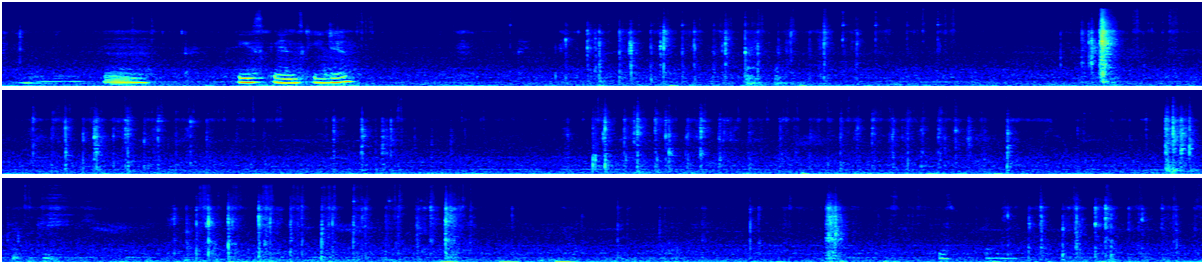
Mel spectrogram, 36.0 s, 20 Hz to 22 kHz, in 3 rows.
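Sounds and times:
cards clicking and rustling: 5.6 - 9.6, 10.6 - 16.9, 17.6 - 22.2, 23.4 - 24.4, 25.7 - 28.8, 30.1 - 33.2, 34.0 - 36.0.

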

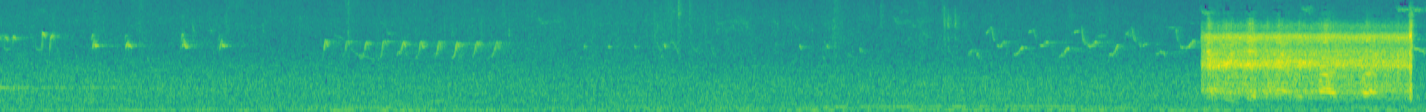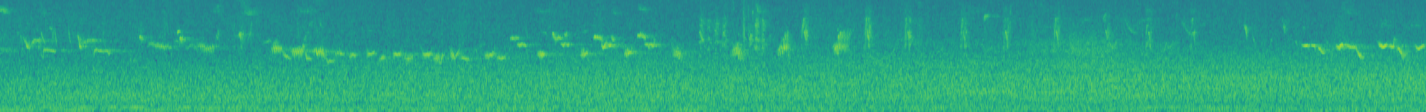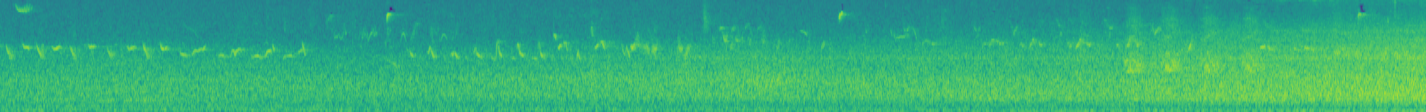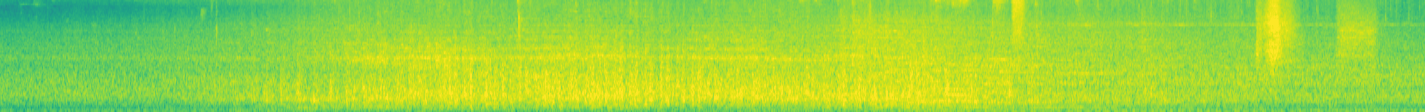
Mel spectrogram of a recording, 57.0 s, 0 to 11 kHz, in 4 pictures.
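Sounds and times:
birds chirping: 10.8 - 14.3, 44.0 - 57.0
passenger train rumbling: 12.0 - 14.2, 36.0 - 57.0.

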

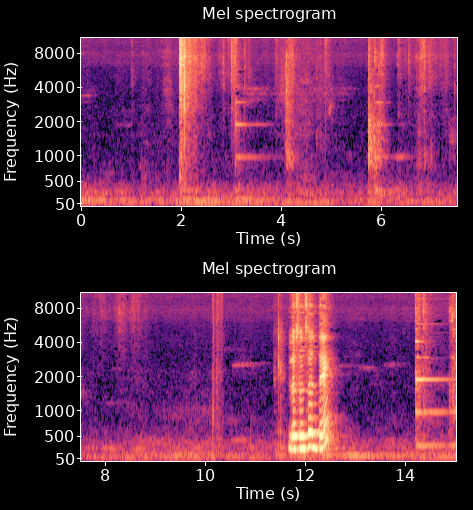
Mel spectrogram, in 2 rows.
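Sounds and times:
metal plate clinking: 5.8 - 6.7, 14.2 - 15.0.

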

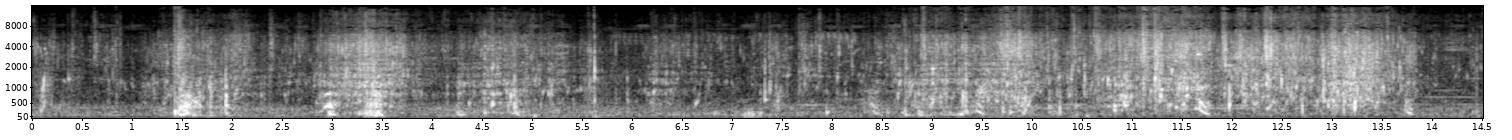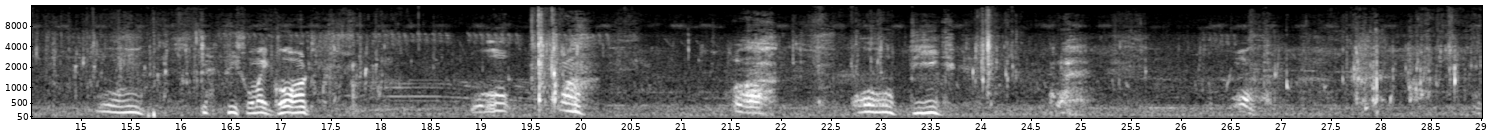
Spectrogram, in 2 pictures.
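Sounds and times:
water splashing in a ditch: 0.0 - 18.2, 19.5 - 20.2, 23.8 - 25.1, 26.4 - 29.0.

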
